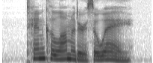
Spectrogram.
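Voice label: "ten kilometers away", English, female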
